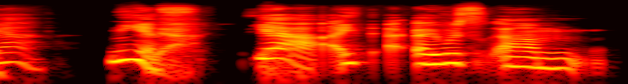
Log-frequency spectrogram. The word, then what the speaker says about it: Niamh: yeah think of your knee and say if KN if yeah KN if yeah I I was um the first time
